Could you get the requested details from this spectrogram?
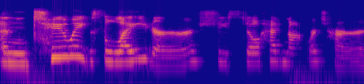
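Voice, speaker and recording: A woman is talking. She speaks with a Southern US accent. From Alabama. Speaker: school administrator, former special education teacher. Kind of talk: podcast interview.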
